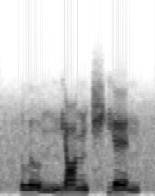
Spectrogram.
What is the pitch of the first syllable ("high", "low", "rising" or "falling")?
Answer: low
